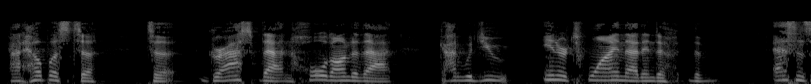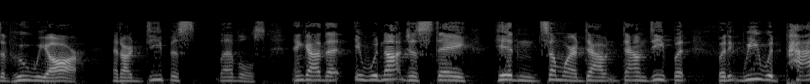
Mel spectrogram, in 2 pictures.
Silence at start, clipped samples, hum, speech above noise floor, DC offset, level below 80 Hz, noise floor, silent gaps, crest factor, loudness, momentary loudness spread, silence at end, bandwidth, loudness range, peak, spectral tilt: 0.1 s; under 0.1%; none; 38 dB; under 0.1%; -66 dBFS; -72 dBFS; none; 22 dB; -33 LUFS; 13 LU; 0 s; 8 kHz; 5 LU; -12 dBFS; -1.5 dB/octave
